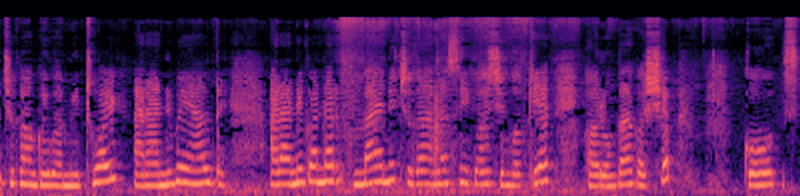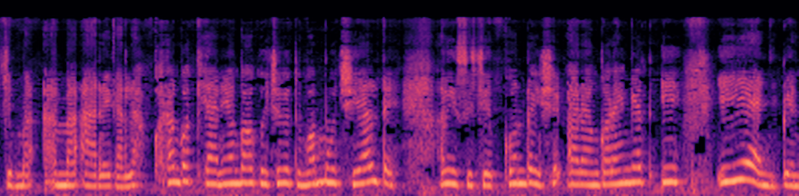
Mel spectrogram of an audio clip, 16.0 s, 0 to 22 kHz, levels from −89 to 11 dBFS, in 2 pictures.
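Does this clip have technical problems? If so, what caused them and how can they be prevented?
Yes. Throughout the speech there is plainly audible HE-AAC compression damage, with nothing above about 14.9 kHz. The treble sounds synthetic: s sounds come out gritty and lispy because the upper band is not the original signal but lower bands copied upward by spectral band replication and shaped with a coarse envelope, so harmonics fail to line up across the crossover. The likely cause is a low-bitrate HE-AAC encode, and the sound fits a stream around 20 kbps. To prevent it, encode speech with plain AAC or Opus at 48 kbps or higher so the full spectrum is coded directly.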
